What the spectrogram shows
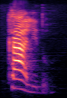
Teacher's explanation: a mais forte é antepenúltima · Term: proparoxítonas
